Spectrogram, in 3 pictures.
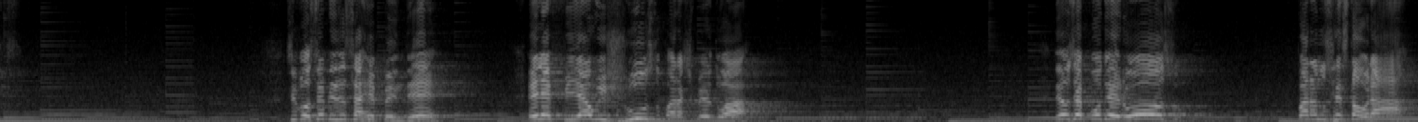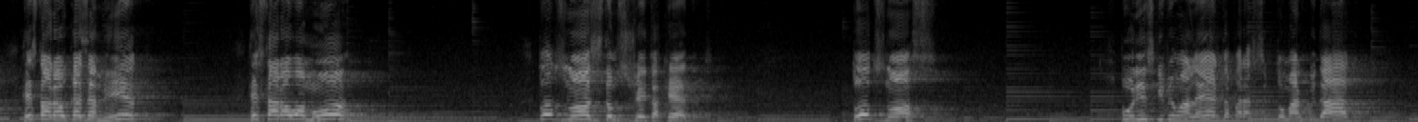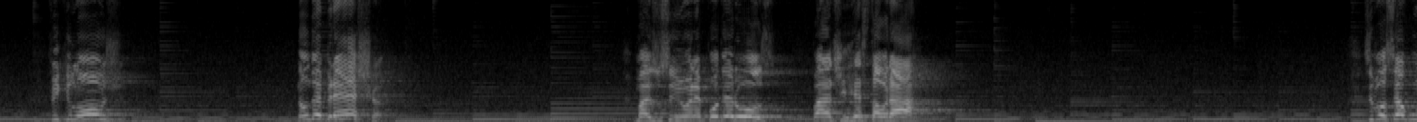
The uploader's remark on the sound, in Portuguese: Local gravação: Onda Dura Belo Horizonte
